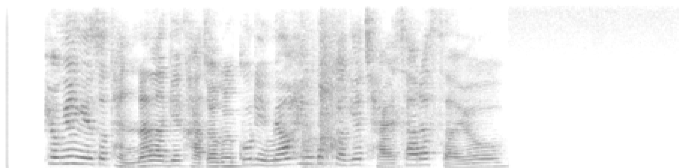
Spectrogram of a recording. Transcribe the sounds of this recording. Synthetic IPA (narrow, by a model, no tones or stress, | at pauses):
pʰjʌŋɦe̞ŋe̞sʰʌtanːanɦaɡe̞kad͡ʑʌɡɯɭk̬͈uɾimjʌɦe̞ŋbokʰaɡe̞t͡ɕaɭsʰaɾas͈ʌjo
